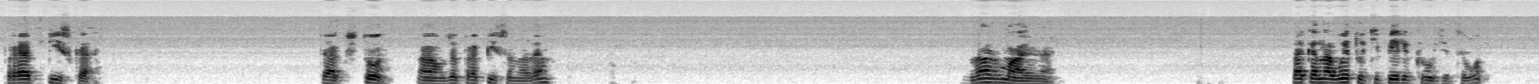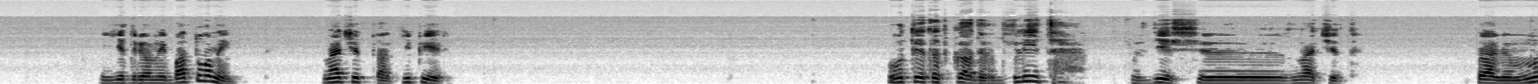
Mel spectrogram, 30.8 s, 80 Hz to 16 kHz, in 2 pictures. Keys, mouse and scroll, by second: 0.3 click, 2.4 click, 6.1 space, 9.7 space, 16.6 space, 20.2 click, 23.5 click, 26.4-28.8 drag, 29.8-30.7 drag.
